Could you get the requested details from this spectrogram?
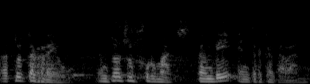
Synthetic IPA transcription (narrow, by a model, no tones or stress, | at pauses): ət̪ot̪ərɛwənt̪ozəlˠsfuɾmat͡st̪əmbeʔent̪ɾəkət̪əla̰ns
